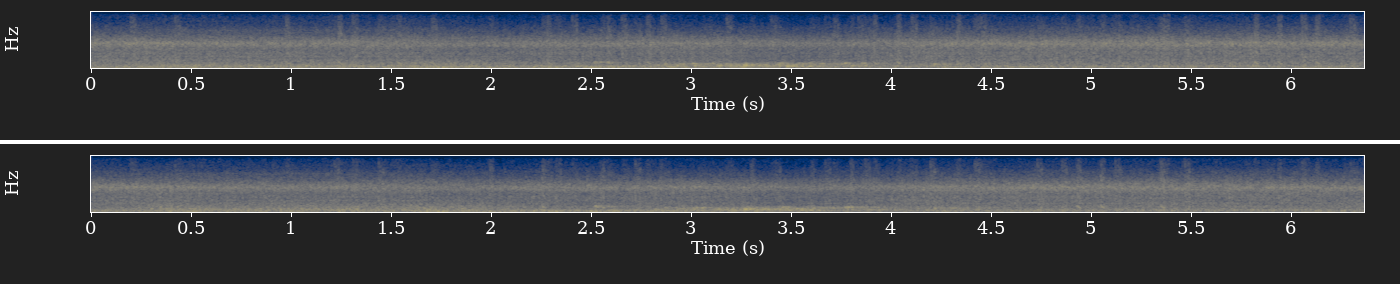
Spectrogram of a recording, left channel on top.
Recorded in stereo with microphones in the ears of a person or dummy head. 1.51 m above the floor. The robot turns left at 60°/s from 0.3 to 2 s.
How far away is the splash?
About 3 m.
